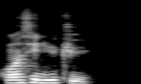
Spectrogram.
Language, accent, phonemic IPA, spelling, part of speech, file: French, France, /kwɛ̃.se dy ky/, coincé du cul, adjective / noun, LL-Q150 (fra)-coincé du cul.wav
- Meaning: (adjective) uptight, stuck up, not at ease, unconfident; close-minded; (noun) a tightass, an uptight person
